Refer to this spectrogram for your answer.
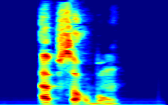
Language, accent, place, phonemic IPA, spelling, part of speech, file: French, France, Lyon, /ap.sɔʁ.bɔ̃/, absorbons, verb, LL-Q150 (fra)-absorbons.wav
- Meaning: inflection of absorber: 1. first-person plural present indicative 2. first-person plural imperative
